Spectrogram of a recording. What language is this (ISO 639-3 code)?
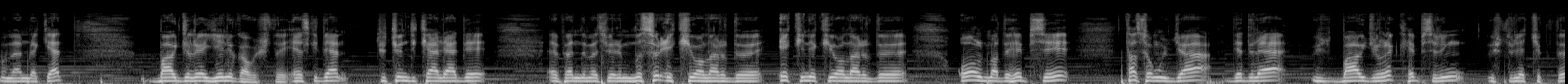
tur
